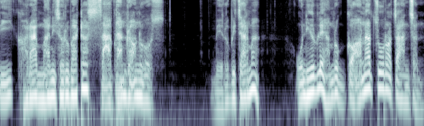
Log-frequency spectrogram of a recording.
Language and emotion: Nepali, fearful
